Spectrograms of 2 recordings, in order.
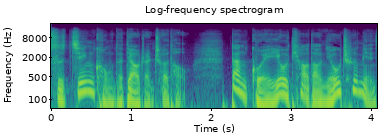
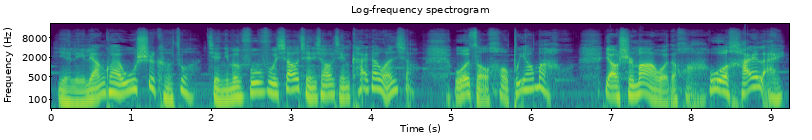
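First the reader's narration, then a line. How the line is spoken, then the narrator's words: Ghost, laughing. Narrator (Chinese): 鬼笑道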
